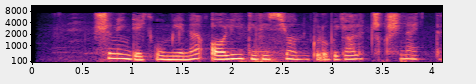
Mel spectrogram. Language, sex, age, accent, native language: Uzbek, female, 18-24, Farg'ona, Uzbek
